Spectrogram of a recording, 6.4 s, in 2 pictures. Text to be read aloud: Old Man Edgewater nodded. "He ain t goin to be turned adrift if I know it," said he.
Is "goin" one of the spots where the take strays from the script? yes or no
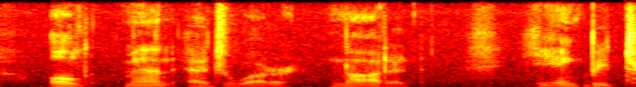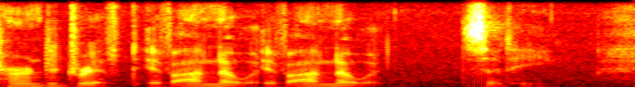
yes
